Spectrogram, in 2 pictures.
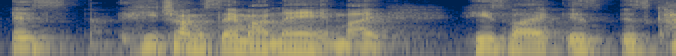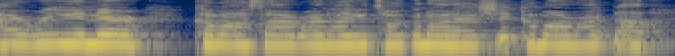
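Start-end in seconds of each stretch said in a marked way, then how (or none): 2.8-6.7 angry man at door. Retold or imitated. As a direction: imitate the angry stranger calling out.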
